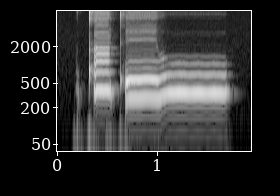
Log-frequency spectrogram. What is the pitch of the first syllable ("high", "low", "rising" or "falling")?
high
